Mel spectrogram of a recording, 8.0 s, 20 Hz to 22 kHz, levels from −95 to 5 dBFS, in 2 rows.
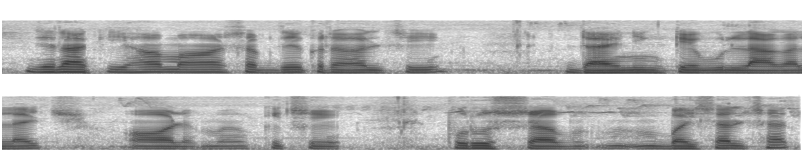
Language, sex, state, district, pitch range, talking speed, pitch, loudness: Maithili, male, Bihar, Samastipur, 115-130 Hz, 135 wpm, 125 Hz, -22 LUFS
